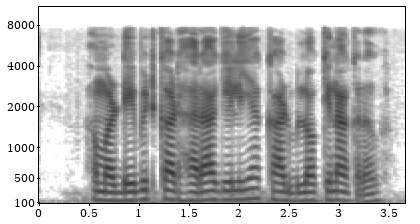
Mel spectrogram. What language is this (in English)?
Maithili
